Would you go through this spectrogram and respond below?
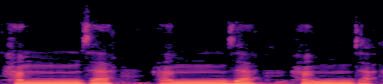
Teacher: এই হামজা হরফকে কন্ঠনালীর শুরু থেকে শক্ত করে পড়তে হয়।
